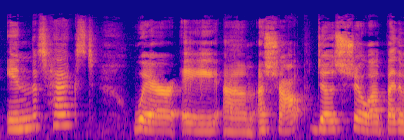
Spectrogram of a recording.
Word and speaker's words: scop: And there is a scene in the text where a shop does show up. By the way, shop is spelled SCOP.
